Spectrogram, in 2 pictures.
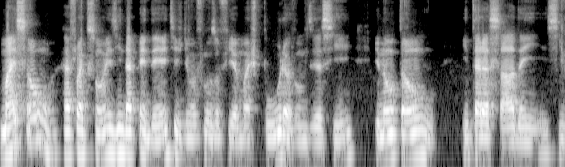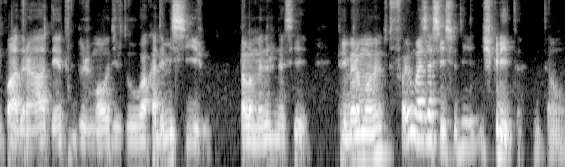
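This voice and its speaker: At a moderate pace and medium pitch, a man speaks with ordinary pitch variation and big swings in loudness. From Brazil, Recife (Pernambuco). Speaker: philosophy PhD student. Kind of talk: academic discussion. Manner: halting, with self-corrections.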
